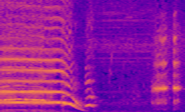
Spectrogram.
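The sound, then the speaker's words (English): A frog croaks in a played video about how frogs vomit: a long, buzzy tonal call that bends sharply downward, then after a short pause two quick, clipped croaks. Fairly loud, with no talking. “See, I wonder if there's a video. Hmm. How frogs vomit.”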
